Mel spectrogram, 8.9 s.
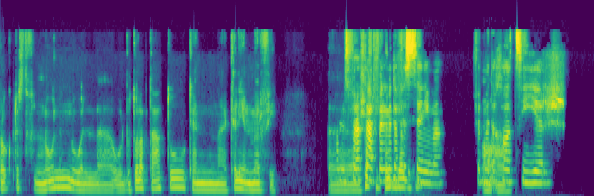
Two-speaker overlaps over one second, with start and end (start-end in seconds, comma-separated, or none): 5.0-6.4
